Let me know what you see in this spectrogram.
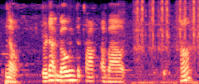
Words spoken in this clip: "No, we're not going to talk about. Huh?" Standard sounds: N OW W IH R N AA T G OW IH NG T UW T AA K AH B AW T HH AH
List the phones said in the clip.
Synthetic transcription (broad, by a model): N OW W IH R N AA T G OW IH NG T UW T AA K AH B AW T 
